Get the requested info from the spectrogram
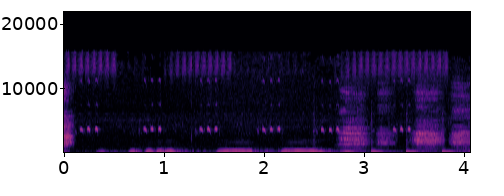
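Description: An owl hooting, a run of short hoots. About two and a half seconds in, a steady low thumping beat starts, about three beats a second, each with a hiss.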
